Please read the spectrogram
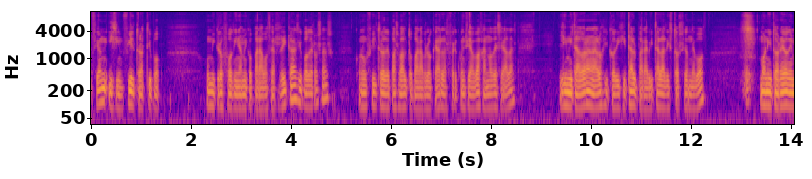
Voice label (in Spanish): PRUEBA DE GRABACION DE VOZ RAZER SEIREN V2 PRO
